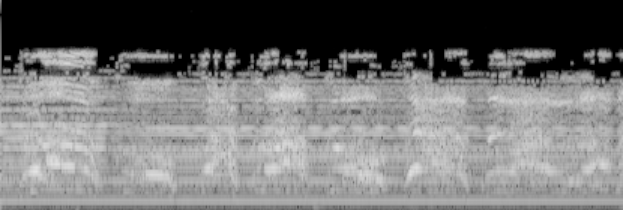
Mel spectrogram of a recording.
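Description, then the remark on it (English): A man, Voronov, screams in a series of about five drawn-out, wavering cries, loud, rising and falling in pitch, with a steady low hum underneath, beside an atomic octopus after being knocked into a cement lagoon. “Voronov screams as he's savagely untouched by the perpetually lifeless atomic octopus.”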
